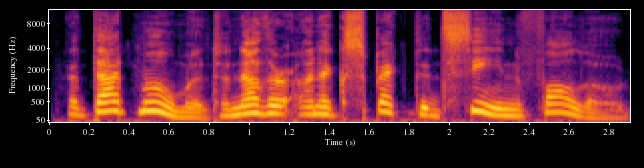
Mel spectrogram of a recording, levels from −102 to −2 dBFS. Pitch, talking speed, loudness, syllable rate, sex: 165 Hz, 145 wpm, -20 LUFS, 5.9 syllables/s, male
